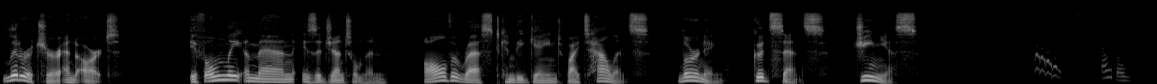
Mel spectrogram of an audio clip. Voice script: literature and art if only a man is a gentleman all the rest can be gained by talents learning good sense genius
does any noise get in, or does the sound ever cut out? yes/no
yes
